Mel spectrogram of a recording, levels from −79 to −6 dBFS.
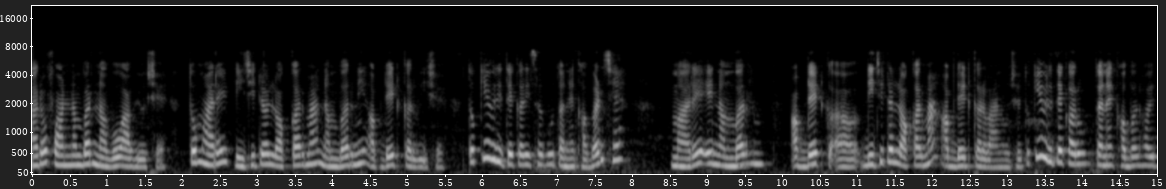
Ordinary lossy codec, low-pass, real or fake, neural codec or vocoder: none; 7.2 kHz; real; none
